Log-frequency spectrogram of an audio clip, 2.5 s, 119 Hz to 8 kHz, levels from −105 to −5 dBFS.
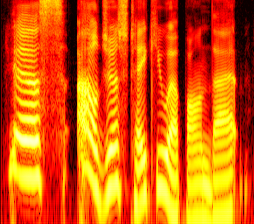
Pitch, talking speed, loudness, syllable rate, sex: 205 Hz, 190 wpm, -18 LUFS, 3.7 syllables/s, female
